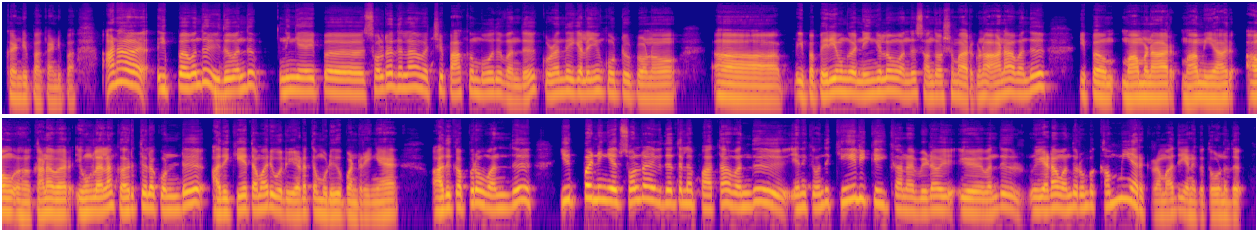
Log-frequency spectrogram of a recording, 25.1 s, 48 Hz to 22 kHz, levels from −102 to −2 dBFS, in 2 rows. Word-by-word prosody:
கண்டிப்பா, 125 -3 -4
கண்டிப்பா. 105 0 -8 0.4
ஆனா 280 +6 +3 0.4
இப்போ 215 +3 +1
வந்து 255 +5 0
இது 165 - 0
வந்து, 200 +6 -1 0.3
நீங்க 180 0 +2
இப்ப 175 - -5 0.5
சொல்றதல்லாம் 210 +1 -1
வச்சு 175 +2 -6
பாக்கும்போது 160 0 -3
வந்து, 115 +2 -4 0.2
குழந்தைகளையும் 160 +2 -1
கூட்டு 150 -1 -3
போணும். 125 0 -2 0.5
ஆ - - +1 0.8
இப்ப 130 - -3
பெரியவங்க 165 +3 +3
நீங்களும் 165 +4 0
வந்து 150 0 -3
சந்தோஷமா 135 +1 -4
இருக்கணும். 125 +2 -1
ஆனா, 155 +5 +1
வந்து 160 +7 -1 0.5
இப்ப 140 -1 +1 0.3
மாமனார், 125 +1 +3 0.2
மாமியார், 125 0 0 0.2
அவுங்க 125 -4 +2
கணவர் 130 +1 +2
இவுங்களல்லாம் 140 +7 +2
கருத்தில 160 +4 +2
கொண்டு, 155 +5 +1 0.3
அதுக்கு 135 +3 +1
ஏத்த 160 -1 +1
மாரி 170 +1 +3
ஒரு 130 - -3
எடத்தை 135 +2 -2
முடிவு 120 0 +1
பண்றீங்க. 110 0 -3 0.6
அதுக்கு 170 +4 +3
அப்புறம் 210 +2 +2
வந்து, 165 +8 +1 0.5
இப்ப 255 +3 +5
நீங்க 245 -2 +6
சொல்ற 255 +3 +3
விதத்தில 215 0 +1
பாத்தா 165 +6 0
வந்து, 185 +6 0 0.4
எனக்கு 175 0 -2
வந்து 215 +5 -3
கேளிக்கைக்கான 215 - 0
விடை 155 +3 0 0.5
வந்து, 150 +7 -2 0.4
எடம் 170 +1 +3
வந்து 170 +2 0
ரொம்ப 185 +2 -3
கம்மியா 230 +4 +1
இருக்கிற 115 -5 -5
மாதி 125 0 -2
எனக்கு 110 -1 -7
தோணுது. 115 0 -1
155 Hz, 150 wpm, -24 LUFS, 130-180 Hz, 0.8 s, நீங்க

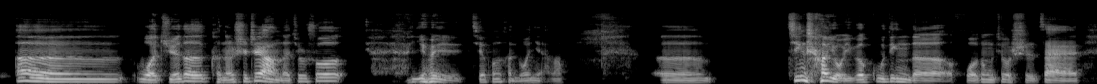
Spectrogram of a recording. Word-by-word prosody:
嗯， 125 -6 +3
我 110 -4 +2
觉 120 +2 -1
得 145 -1 +3
可 135 -6 -8
能 100 +1 -2
是 125 +5 -2
这 170 +5 +4
样 115 - +6
的， 90 -1 -3
就 140 +9 -6
是 130 - -10
说， 160 0 0 0.7
因 130 -1 +1
为 105 -9 -2
结 - - -6
婚 125 +3 -8
很 - - -10
多 90 +2 -7
年 90 -2 -10
了。 85 0 -16 0.9
呃， 95 -2 -4 0.8
经 190 0 +2
常 175 +1 +6
有 90 - +3
一 90 - -4
个 110 - +2
固 130 +4 -5
定 130 -3 -2
的 90 -3 -1
活 - - -5
动 110 -1 -5
就 115 -2 -6
是 95 -3 -6
在 85 -3 0
115 Hz, 190 characters per minute, -23 LUFS, 95-135 Hz, 0.9 s, 样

